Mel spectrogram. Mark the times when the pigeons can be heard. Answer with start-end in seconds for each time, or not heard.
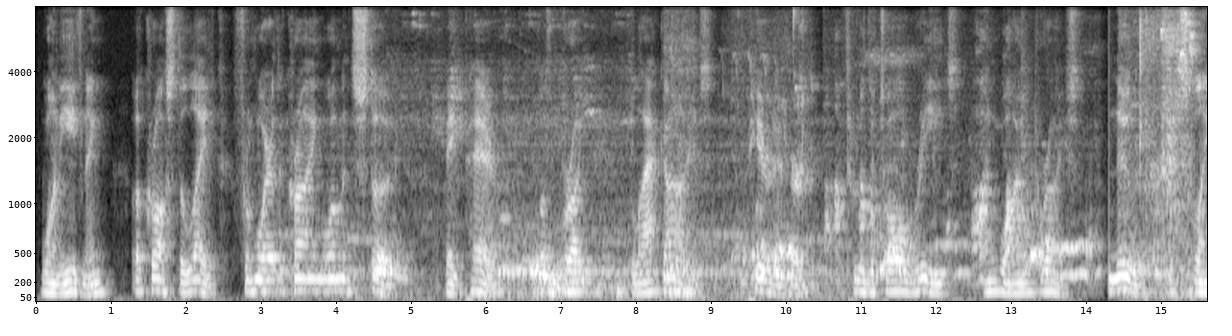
4.5-15.4.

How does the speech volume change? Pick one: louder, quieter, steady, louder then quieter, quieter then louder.
steady.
